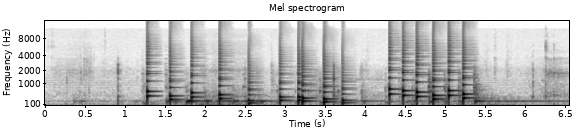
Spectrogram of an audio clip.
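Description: Logic Pro X Drum Synth's '80s Cowbell' preset, a synthesized TR-808-style cowbell, played as a tuned melody of short pitched cowbell hits. The first phrase of about nine notes starts about a second in, and after a brief pause a quicker phrase of about seven notes follows.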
